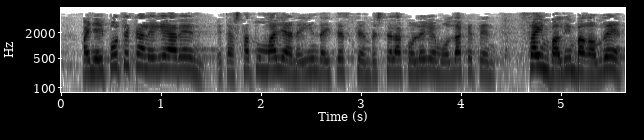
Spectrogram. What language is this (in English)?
Basque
